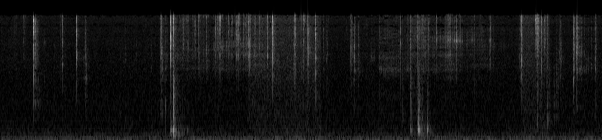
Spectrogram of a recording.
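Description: A utility knife blade slices the outer layer off a solid blue glittery Nivea soap bar with a peach interior, held by a hand with long red nails. Soft, crisp scraping strokes and bright ticks are broken by a few sharper snapping cuts over a quiet, low hum.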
